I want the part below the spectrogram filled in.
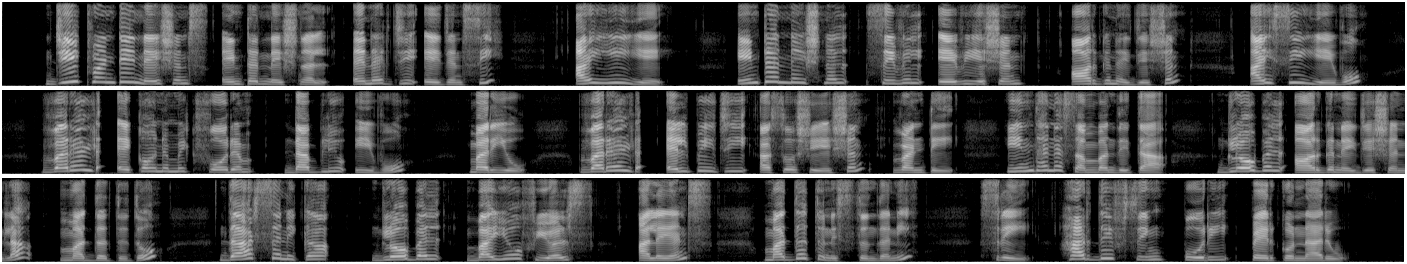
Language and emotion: Telugu, neutral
